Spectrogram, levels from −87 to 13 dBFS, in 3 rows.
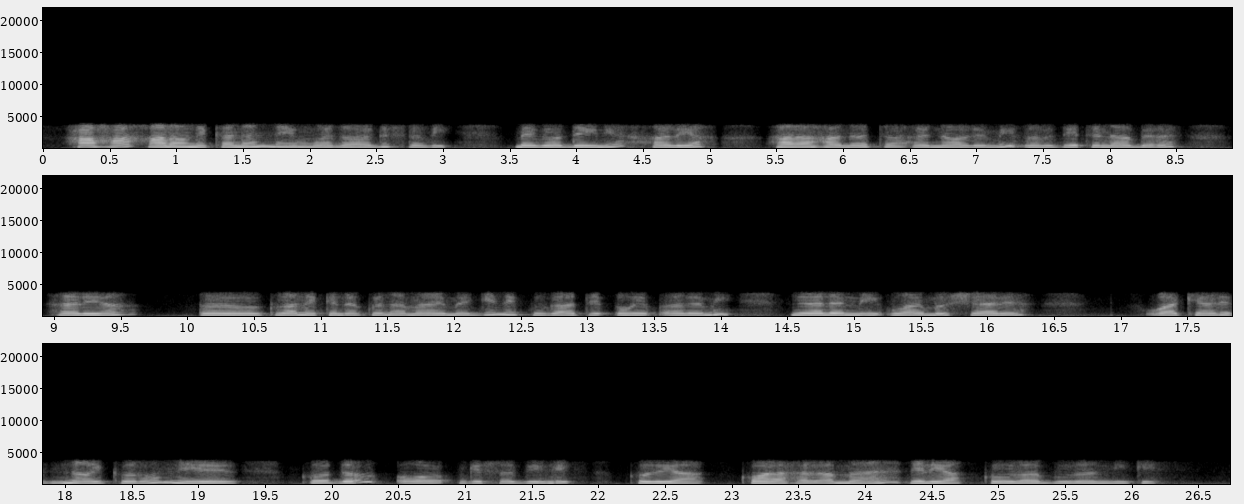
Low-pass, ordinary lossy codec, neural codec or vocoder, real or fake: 3.6 kHz; Opus, 16 kbps; codec, 16 kHz in and 24 kHz out, 0.4 kbps, LongCat-Audio-Codec, two codebook decoder; fake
